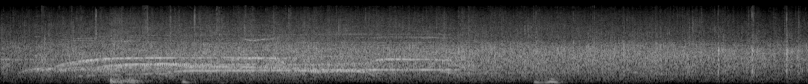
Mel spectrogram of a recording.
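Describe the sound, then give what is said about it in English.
An audience claps steadily, a dense, even wash of applause that holds at a strong level for about eight seconds, with a few faint tonal calls rising above it early on. “I feel we need to improve our clapping.”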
